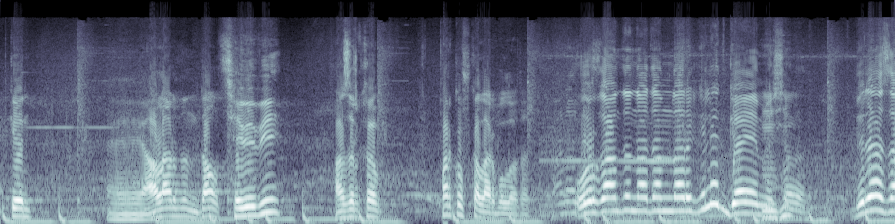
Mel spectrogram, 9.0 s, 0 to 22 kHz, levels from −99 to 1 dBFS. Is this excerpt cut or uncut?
cut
